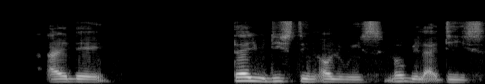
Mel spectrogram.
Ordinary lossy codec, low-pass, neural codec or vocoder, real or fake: none; none; none; real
